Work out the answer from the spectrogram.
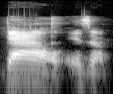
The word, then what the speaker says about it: Taoism: a t but it is pronounced like it starts with a d so it's dao ism but taoism is created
